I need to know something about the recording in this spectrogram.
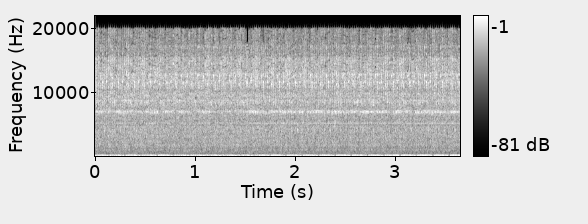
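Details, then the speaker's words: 2016 Ram 1500 with 5.7 L Hemi V8 after spark plug replacement and oil change: deep, steady idle burble with no miss or tick; running smooth. "Let's go ahead and grab the keys and start it up, see what it sounds like. Seems to be running smooth here."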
